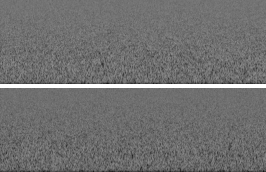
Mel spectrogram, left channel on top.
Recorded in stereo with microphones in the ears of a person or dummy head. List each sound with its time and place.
Only background noise.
